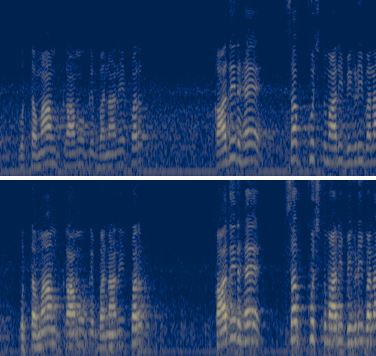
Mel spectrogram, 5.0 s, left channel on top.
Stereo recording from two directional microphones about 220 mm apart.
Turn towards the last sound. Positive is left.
turn(degrees=45)  # may be behind; listen again after turning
